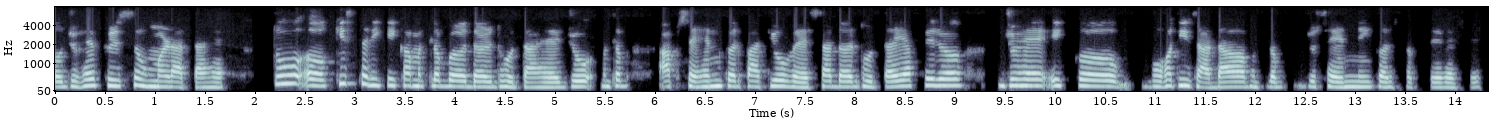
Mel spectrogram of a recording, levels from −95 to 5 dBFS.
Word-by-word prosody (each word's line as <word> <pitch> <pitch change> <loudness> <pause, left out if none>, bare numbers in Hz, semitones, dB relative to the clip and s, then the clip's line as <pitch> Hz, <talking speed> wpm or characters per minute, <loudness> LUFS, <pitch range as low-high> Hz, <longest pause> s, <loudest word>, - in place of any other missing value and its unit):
जो 195 - -1
है 225 - +5
फ़िर 220 -1 +3
से 250 - -1
उमड़ 195 -4 +2
आता 170 -1 -1 0.2
है। 165 - -1 0.5
तो 295 +1 +4
अ, 220 -7 +2
किस 300 0 -1
तरीके 235 -4 +1
का 220 - +1
मतलब 210 -1 -1
अ, 195 -1 +3
दर्द 185 0 +1
होता 175 -2 0
है 170 0 +2
जो 195 -1 +3 0.2
मतलब 205 +1 -3 0.3
आप 195 0 -1
सहन 195 +1 +2
कर 195 - +2
पाती 190 +2 -1
हो 205 -1 +3
वैसा 175 +2 0
दर्द 185 0 +1
होता 185 -1 -1
है? 195 - +3
या 210 - +4
फ़िर 230 +1 +1
अ, 225 0 +3 0.5
जो 230 - +4
है 220 0 +4 0.2
एक 220 0 -7
अ, 200 -2 +1
बहुत 215 +4 0
ही 225 -1 +4
ज़्यादा 175 +1 +1 0.2
मतलब 180 0 -5 0.2
जो 185 - -2
सहन 180 -2 +1
नहीं 185 0 -1
कर 175 0 0
सकते 170 0 -6
वैसे? 165 +1 -9
195 Hz, 190 wpm, -13 LUFS, 180-215 Hz, 0.5 s, है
